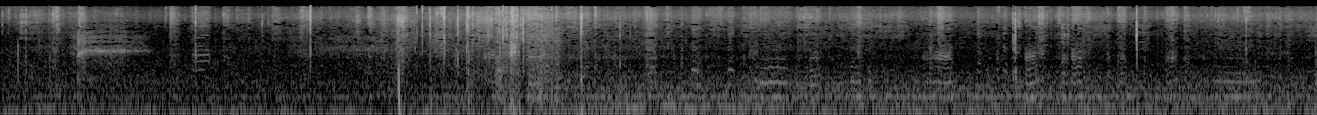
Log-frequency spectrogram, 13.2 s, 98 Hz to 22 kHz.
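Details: Honeybees of the Elgon line humming low inside an opened hive after wintering, a strong colony covering seven widened Warsaw frames in spring 2019; steady low drone with scattered handling knocks and faint talk.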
